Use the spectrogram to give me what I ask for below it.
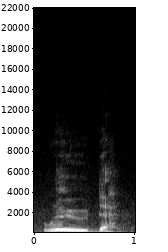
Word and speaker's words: Roode: Smith here says that Joe's last name is pronounced Jules rude so I'm going to take Stuart's word for it and I'm gonna go with Joe J I was doing rug it's rude okay Jules Roode I could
